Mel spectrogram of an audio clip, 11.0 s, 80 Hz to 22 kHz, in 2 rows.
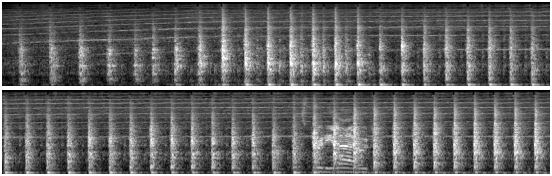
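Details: Bosch WAE24366 washing machine that trips the circuit breaker, drum spinning up well below full speed; loud sharp clicks two to three times a second over a low motor hum from a broken drum spider.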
